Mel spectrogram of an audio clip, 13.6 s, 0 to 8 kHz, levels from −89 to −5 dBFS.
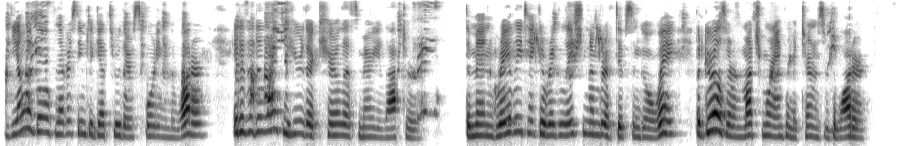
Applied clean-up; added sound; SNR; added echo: neural mask model Resemble Enhance denoiser.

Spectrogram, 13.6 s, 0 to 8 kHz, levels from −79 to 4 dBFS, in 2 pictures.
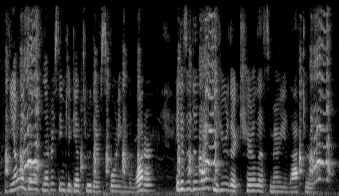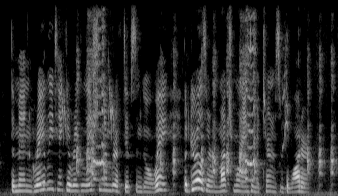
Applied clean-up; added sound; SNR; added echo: none; Chicken, rooster; 4 dB; none.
